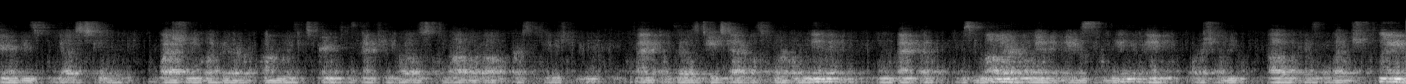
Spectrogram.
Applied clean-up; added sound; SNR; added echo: neural separator model SepFormer DNS4.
